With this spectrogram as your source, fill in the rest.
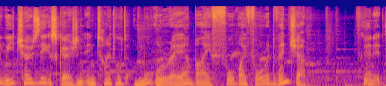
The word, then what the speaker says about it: Moorea: Polynesia mayeva welcome to part two the name Moorea commonly called murraya which is the incorrect pronunciation means yellow lizard in Tahitian and we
